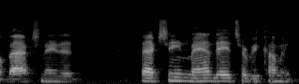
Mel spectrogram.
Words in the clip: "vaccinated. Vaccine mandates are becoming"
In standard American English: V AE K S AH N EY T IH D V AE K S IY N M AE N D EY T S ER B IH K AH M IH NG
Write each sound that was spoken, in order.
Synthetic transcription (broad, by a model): V AE K S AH N EY T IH D V AE K S IY N M AE N D EY T S ER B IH K AH M IH NG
